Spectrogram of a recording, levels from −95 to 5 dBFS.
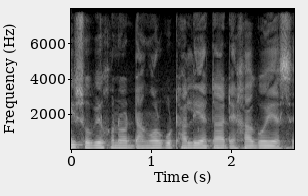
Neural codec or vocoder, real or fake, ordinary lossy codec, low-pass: none; real; none; none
